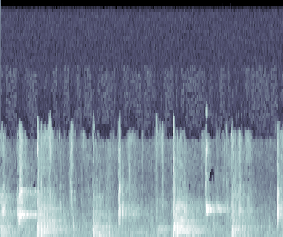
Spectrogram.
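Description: Tennis rally on a hard court: sharp racket strikes and ball bounces about once a second, each ringing briefly in the stadium, with a couple of short high shoe squeaks.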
